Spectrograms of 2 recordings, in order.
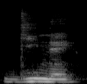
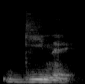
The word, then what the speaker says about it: Guinée: And then we have the country La Guinée. Say it, La Guinée. Notice the G-U to get the G sound with the E.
